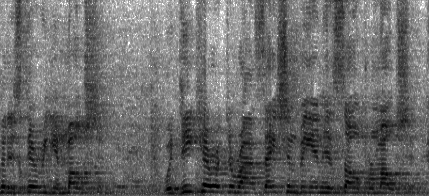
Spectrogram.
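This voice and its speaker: A man with a high pitch speaks in a raised, projected voice with an animated tone at a fairly quick pace. Audible room echo and noticeable background noise surround him. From Richmond, California. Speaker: spoken word poet. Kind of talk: spoken word poetry performance.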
